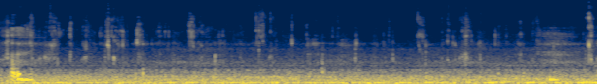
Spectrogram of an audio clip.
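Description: Close mouth sounds of a person chewing fried chicken tenders: many small, scattered wet clicks of chewing. A short closed-mouth hum comes right at the start and another near the end.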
